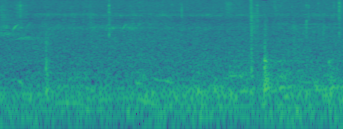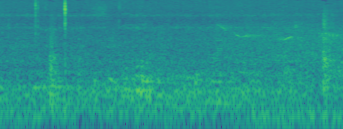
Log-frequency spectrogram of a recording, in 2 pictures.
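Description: Kurobe Gorge Railway trolley train rolling slowly in reverse along the narrow-gauge track, with a steady rumble and irregular wheel knocks over the rail joints.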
